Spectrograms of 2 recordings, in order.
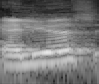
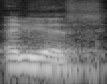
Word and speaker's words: alias: now what is this Elias but I'm saying Elias it actually means also known by and this is an adverb whose pronunciation is Elias its Elias okay Elias now this is something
